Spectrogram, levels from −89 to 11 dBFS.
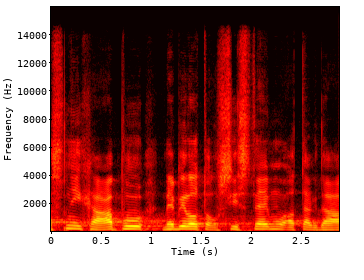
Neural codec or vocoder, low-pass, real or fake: codec, 44.1 kHz, 7.8 kbps, DAC; 14.4 kHz; fake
